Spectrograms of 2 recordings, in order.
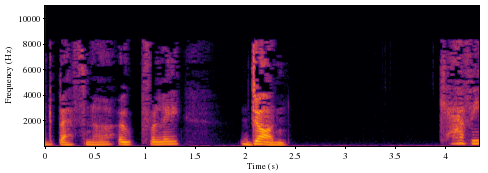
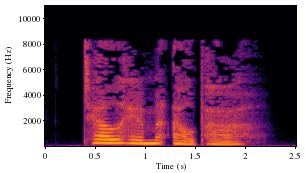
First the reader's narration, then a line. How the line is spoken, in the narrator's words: Bethna sighed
